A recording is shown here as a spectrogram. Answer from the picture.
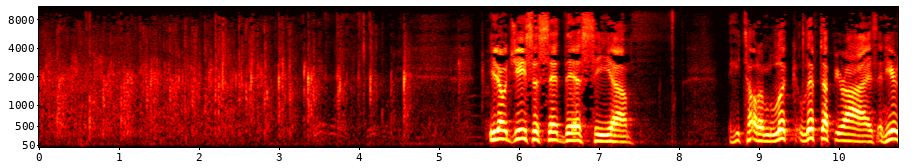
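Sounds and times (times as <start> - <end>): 
audience clapping: 0.0 - 5.8
speech: 5.6 - 7.5, 8.7 - 10.7.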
